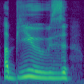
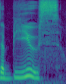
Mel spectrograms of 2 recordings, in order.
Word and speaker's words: abuse: It's spelled the same, but it's pronounced abuse with a Z. But the noun is abuse with an, an S sound.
